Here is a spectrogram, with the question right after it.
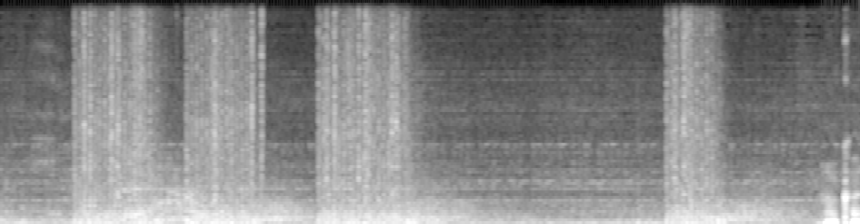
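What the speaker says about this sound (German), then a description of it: "Oder wir schießen kurz von hier." Sustained automatic gunfire in the video game Wolfenstein: The Old Blood rattles in long bursts with short pauses, loud and close, over a low pulsing game soundtrack.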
